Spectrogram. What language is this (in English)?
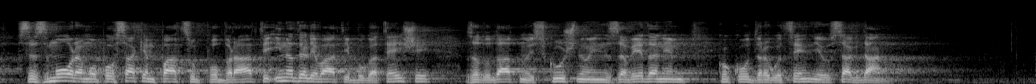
Slovenian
